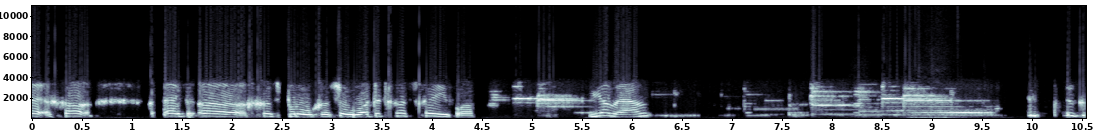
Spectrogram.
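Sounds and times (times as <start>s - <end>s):
speech: 0.0s - 7.8s, 10.4s - 10.5s
phone ringtone melody: 4.6s - 9.8s.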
